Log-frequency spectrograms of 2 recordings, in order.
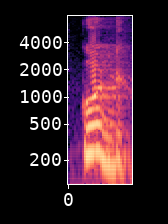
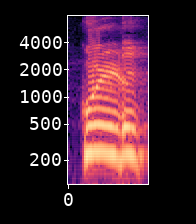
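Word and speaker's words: could: डी के पहले यदि एल है तो हमें उसे नहीं पढ़ना है। कुल्ड वुड शुड नहीं पढ़ना है। केवल कु ड व ड शु ड कुड वुड शुड यहां पे एल का रोल ही नहीं है।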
